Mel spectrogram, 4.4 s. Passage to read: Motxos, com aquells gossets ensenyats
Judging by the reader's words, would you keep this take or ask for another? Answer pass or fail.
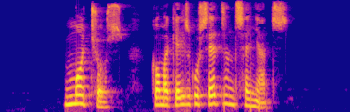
pass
